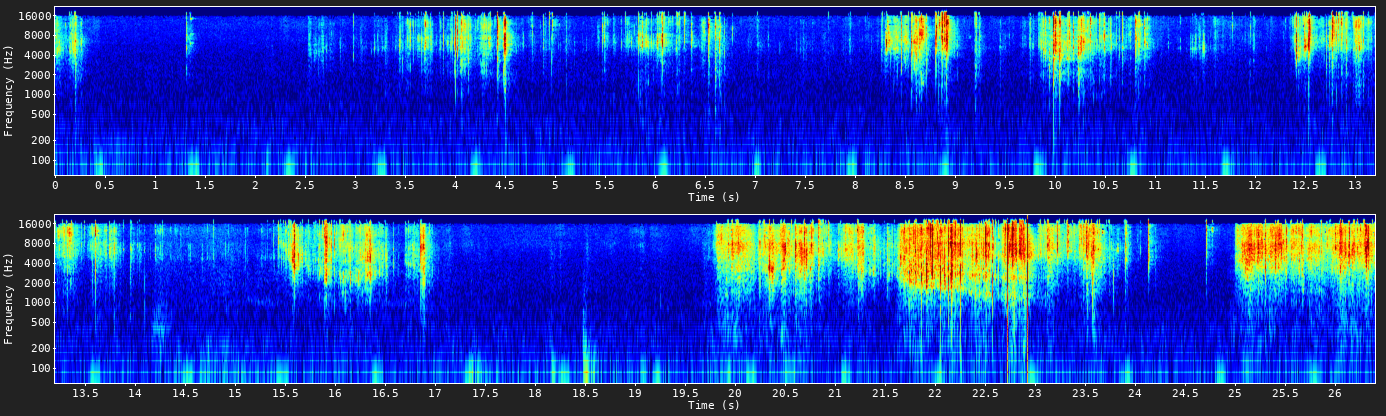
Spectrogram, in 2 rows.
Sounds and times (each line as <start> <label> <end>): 20.1 Peeling Cooked Egg 24.1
